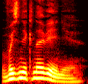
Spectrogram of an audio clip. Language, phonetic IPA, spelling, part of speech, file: Russian, [vəzʲnʲɪknɐˈvʲenʲɪje], возникновение, noun, Ru-возникновение.ogg
- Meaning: emergence, occurrence, appearance, rise, onset, arising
